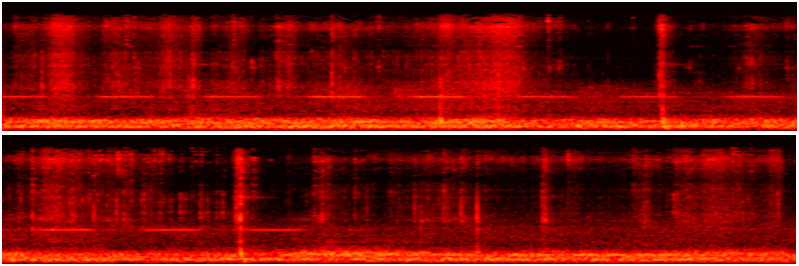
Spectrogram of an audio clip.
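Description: Twist tiller tines being dug and twisted into soil under dry leaf litter, with crunching, rustling clicks as the liriope clump is worked loose. Beneath it is a steady low background rumble, and a faint high beep repeating a little under twice a second, which stops about seven seconds in.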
